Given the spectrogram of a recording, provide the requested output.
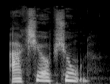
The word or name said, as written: aktieoption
